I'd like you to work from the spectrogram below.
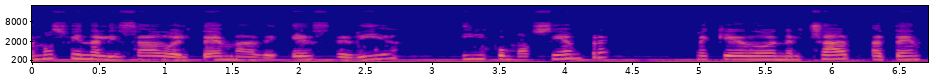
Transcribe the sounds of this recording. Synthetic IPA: emosfinalisaðo̞e̞lt̪e̞maðe̞ʔe̞st̪e̞ðia | iko̞mo̞sje̞mpɾe̞ | me̞ke̞ð̞oene̞lt͡ʃat̪̚at̪e̞n

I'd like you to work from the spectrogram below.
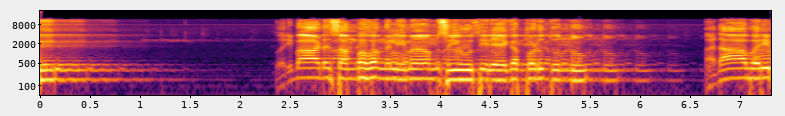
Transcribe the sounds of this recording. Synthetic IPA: ɨ | o̞̰ɾibaːɽɨsɐmbʱɐʋɐŋːɐɭimaːmsijuːt̪ːiɾe̞ːkʰɐpːe̞ɽut̪ːunːu | ɐ̰ðaːʋɐɾi

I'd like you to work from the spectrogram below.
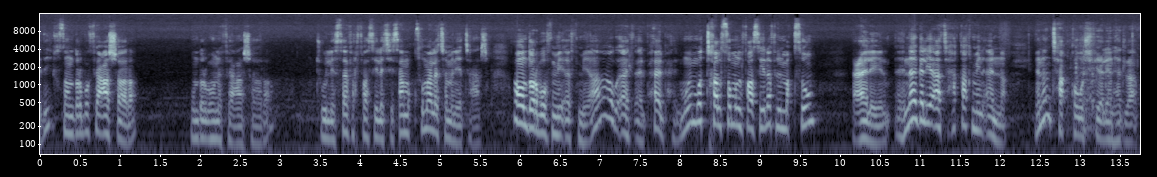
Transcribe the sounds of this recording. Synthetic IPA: d̪ixsːɑnd̪ˤɾˤbufiʕɑʃɑɾˤɑ | wnd̪ˤɾˤbuhnækfiʕaʃɑɾˤɑ̰t̪wəlːisˤefəɾfɑsˤilɑt̪isaʕmɑqsumʕalæt̪æmænjæt̪ʕaʃɾˤʔəwnd̪ˤɑɾˤbufiməʔæfiməʔaʔæwʔælfʔælfħælbħalmuhəmwət̪ːxɑlːsˤumnəlfɑsˤilɑfilmɑqsum | ʕalijhnæɡæljæʔæt̪ħɑqːɑqmənʔænːæ | hnænət̪ħɑqːuwæʃfiʕlænɦæd̪əl

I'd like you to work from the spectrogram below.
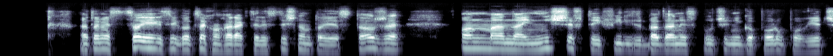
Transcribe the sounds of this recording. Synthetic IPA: nat̪ɔmʲjast̪̚sɔjɛjzʲjɛɡɔt̪sɛxɔ̃w̃xaɾak̚t̪ɛɾɘst̪ɘt͡ʂnɔ̃w̃t̪ɔjɛst̪ːɔʐɛ | ɔnmanajɲiʂːɘft̪ɛjxfʲilʲizbad̪anɘfspuwt͡ʂɘɲːiɡɔpɔɾupɔvʲjɛtʂ

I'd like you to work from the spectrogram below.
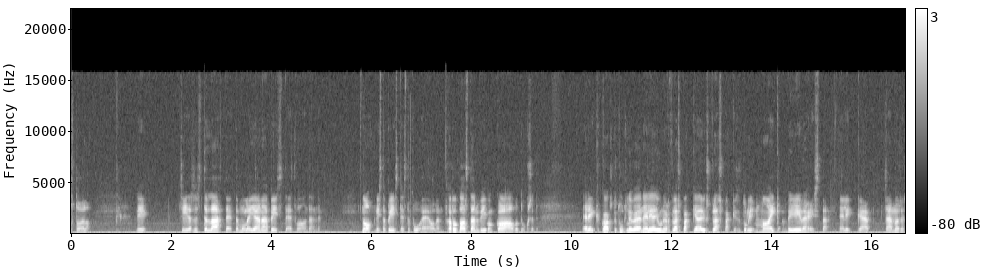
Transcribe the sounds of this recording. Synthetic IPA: st̪oilɑ̰ | ni | siːt̪æsesi̥t̪ːellæht̪eːet̪ːæmulːeijæːenæːpist̪ḛːt̪ʋɑ̰ːnt̪æ̰nːḛ | noniːst̪æpist̪ˑeˑist̪æpuhḛːo̰lːḛnkɑt̪ot̪ɑːst̪ænʋiːkoŋkɑˑuʋot̪ṵkset̪ | ʔḛlikːæ̥kɑkskyt̪hut̪liʋeneljæjuːniorflæspækːiæyksflæspækːiset̪ulimɑikʋiːʋerist̪æ̰ | elikːæ̰ | t̪æmːøses

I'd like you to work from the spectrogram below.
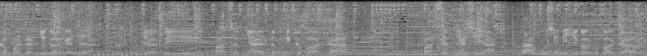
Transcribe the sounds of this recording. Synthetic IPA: kəbakaɾnd͡ʒuɡaɡɛt̪d͡ʒa | d͡ʒadi | pasɪt̪̚ɲat̪əmnikəbakar | pasɪt̪̚ɲasiɦa | t̪amusinid͡ʒuɡakəbakar

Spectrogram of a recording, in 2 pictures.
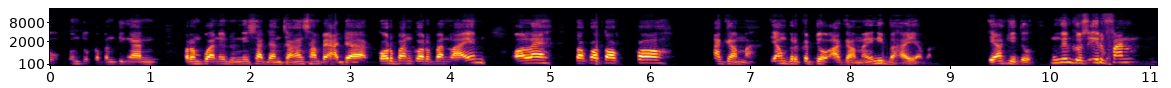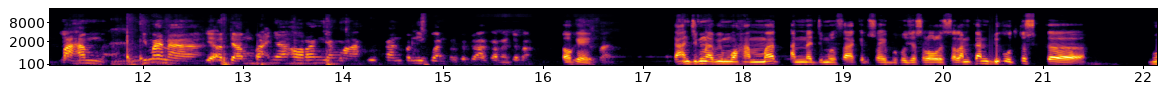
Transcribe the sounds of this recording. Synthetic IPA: unt̪ʊkːəpənt̪iŋan | pəɾəmpuanindonesiadand͡ʒaŋansampaja̰dakɔrbankɔrbanlaɪn | ʔolɛh | t̪ɔkɔht̪ɔkɔh | aɡama̰jaŋbərkədoaɡamainibaɦa̰ja̰pa̰ʔ | jaɡit̪umuŋkɪnɡʊsirfan | aɦamɡimanajaədampaʔɲaoɾaŋjaŋməlakukanpənikuanbərkədoaɡamad͡ʒapa | oke | kaɲd͡ʒəŋnabimuɦamat̪̚anːad͡ʒəmʊlθakɪp̚swahibukud͡ʒasɔlalasalamkandiut̪ʊskə | b

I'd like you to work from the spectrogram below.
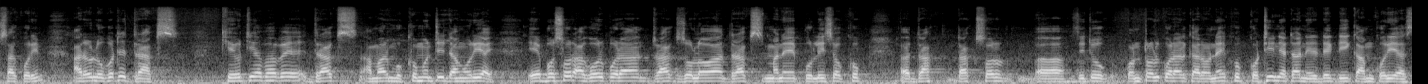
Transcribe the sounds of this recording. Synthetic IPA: sakɔɹim | a̰ɹuloɡɔtɛdɹaks | kʰewtijabʱabɛdɹaksa̰maɹmukʰjɔmɔntɹidaŋɔɹijaj | ɛbɔsɔɹaɡɔɹpɔɹadɹaɡszɔlawadɹaksmanɛpulisɔkʰːub̚ | da | daɡsɔɹ | zitʊ | kɔntɹɔlkɔɹaɹkaɹɔnɛkʰub̚kɔtʰinɛtaniɹdek̚dikamkɔɹiasɛ

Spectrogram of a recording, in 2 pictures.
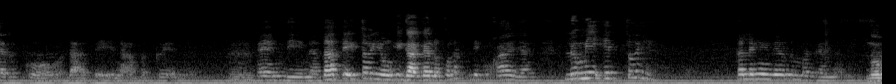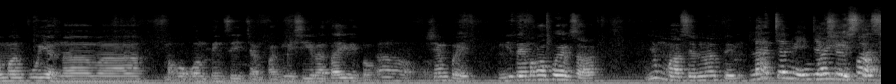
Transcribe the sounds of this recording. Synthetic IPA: ɛɾko̰ | d̪a̰ːt̪ɛ̰ʔɪna̰ʔɐbɐd̪̚kojɐnɐ | ɐhɪnd̪inɐd̪aːt̪ɛɪt̪o̞jʊŋɪɡaːɡɐnoŋkolɐŋhɪnd̪ikokaːja | lʊmiːʔɪt̪̚ːoj | t̪ɐlɐɡand̪ɐwnɐmɐɡɐno̰nnoɾmalpujanːɐmɐ | mɐkokonpɪnsɛt͡ʃɐnpɐɡ̚mɛsiːɾɐt̪aːjoʔɪt̪o̞ʔoːʔoʃɛmpɾɛ | hɪniːt̪aːjomɐkɐpwɛɾsɐ | jʊŋmasɛlnaːt̪ɪnlɐhat̪̚t͡ʃanmɐɪnd͡ʒɛkosɐ

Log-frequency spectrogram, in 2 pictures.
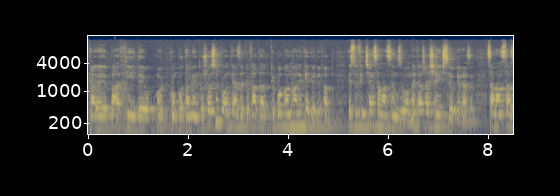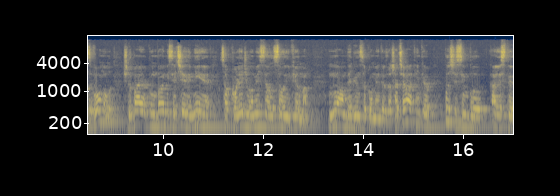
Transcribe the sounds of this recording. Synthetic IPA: kaɾe̞afid̪e̞ko̞mpo̞rt̪ame̞nt̪uʃo̞rʃnukont̪eazəkəfat̪akəpopanuaɾef̬e̞t̪ed̪e̞fap̚t̪ | jesufit͡ʃient̪səlansəmzbo̞nlet̪aʃaʃiait͡ʃʲse̞o̞pe̞ɾea̰zə | salansat̪zbo̞nulʃid̪upaajakumvamise̞t͡ʃe̞ɾemiɾe̞sawko̞le̞d͡ʒiulomejsalsəwinfirməm | nuamd̪e̞ɡɨnsəko̞me̞nt̪e̞zaʃat͡ʃe̞vafiŋkə | purt̪ʃisimpluaje̞st̪e

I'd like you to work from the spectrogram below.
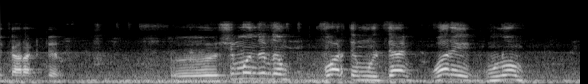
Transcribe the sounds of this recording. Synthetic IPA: ekaɾakt̪e̞r | ʃimənd̪ɾe̞b̚d̪əmfoart̪e̞mult̪sʲanʲ | waɾe̞unom

